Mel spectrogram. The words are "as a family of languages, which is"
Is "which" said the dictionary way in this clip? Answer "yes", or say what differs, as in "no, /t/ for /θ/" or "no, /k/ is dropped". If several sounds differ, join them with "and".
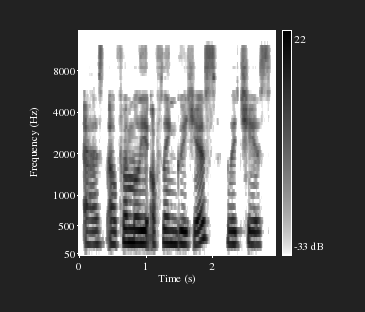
yes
